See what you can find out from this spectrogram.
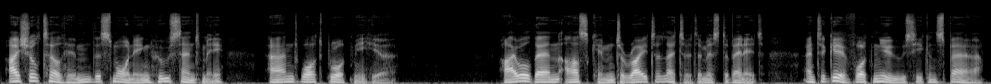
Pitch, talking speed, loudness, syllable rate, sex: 105 Hz, 205 wpm, -19 LUFS, 5.1 syllables/s, male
